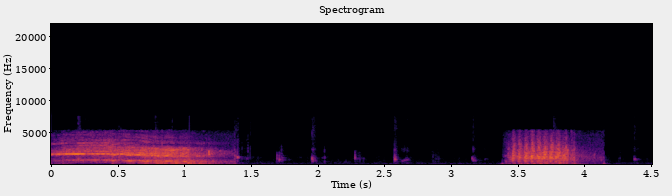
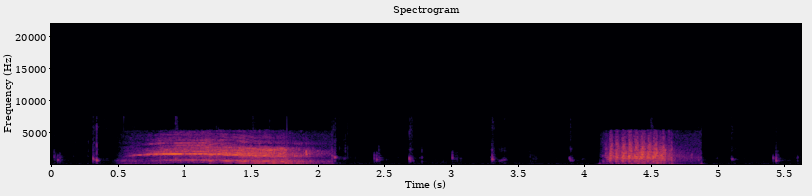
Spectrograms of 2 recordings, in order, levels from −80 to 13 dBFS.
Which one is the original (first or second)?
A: second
